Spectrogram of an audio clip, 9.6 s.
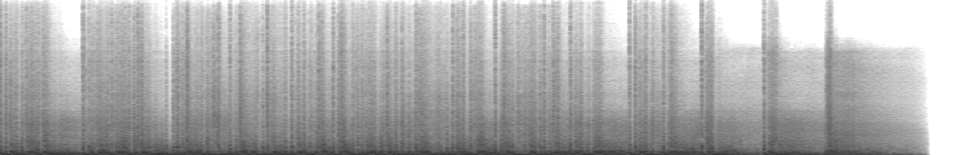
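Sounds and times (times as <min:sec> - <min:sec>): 
rocket fireworks being fired: 0:00.0 - 0:09.3.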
